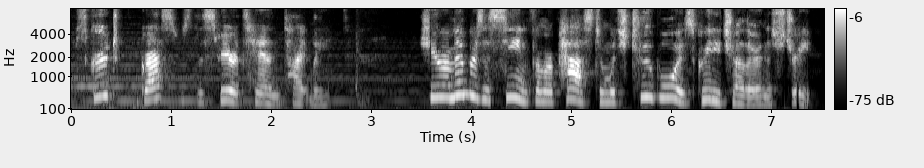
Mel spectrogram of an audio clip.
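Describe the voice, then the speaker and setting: A woman playing the measured storyteller, reading scripted narration for a radio play recorded over a video call. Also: sits high, very animated, fairly bright tone, soft background music, full character voice, rough recording.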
